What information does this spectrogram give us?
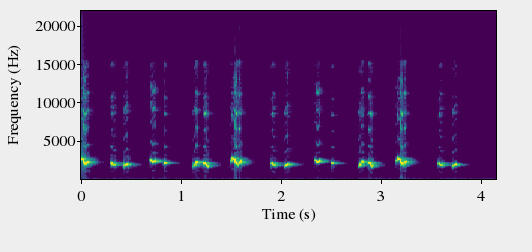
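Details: Rapid ropel morning song from a yellow-vented bulbul, recorded naturally: continuous bright whistled couplets, about ten in four seconds, each pair slightly falling, no other sounds present.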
